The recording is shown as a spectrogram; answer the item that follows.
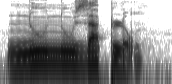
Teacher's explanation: final S doesn't exist, nous nous appelons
